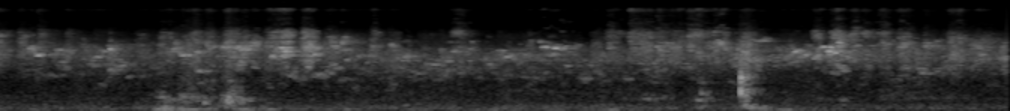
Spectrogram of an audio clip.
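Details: Many budgerigars in a colony chirping in the morning: an unbroken, busy twittering of sharp high notes and warbled phrases overlapping one another, with a few soft knocks underneath.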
